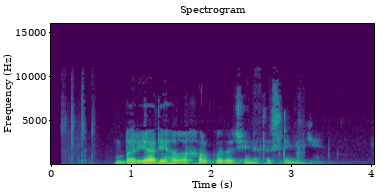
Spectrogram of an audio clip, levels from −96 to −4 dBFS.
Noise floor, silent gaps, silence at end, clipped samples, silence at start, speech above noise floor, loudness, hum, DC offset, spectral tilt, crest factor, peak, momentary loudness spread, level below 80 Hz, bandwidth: -69 dBFS; none; 0.7 s; under 0.1%; 0.8 s; 45 dB; -25 LUFS; none; under 0.1%; -7.5 dB/octave; 22 dB; -4 dBFS; 15 LU; -64 dBFS; 9.2 kHz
